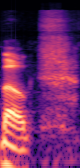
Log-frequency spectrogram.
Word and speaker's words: Boge: You make sure it's spelled Boge, but it is pronounced Bogue.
